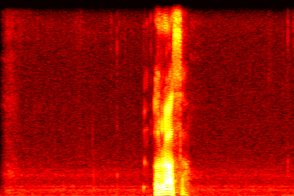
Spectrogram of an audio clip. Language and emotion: Russian, neutral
